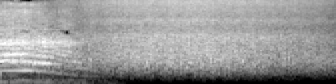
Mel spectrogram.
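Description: Cartoon sound effect of water spraying from an elephant's trunk: a hissing gush that fades out at the end. In the first half second the end of a pitched call dies away into the spray.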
